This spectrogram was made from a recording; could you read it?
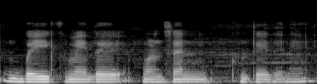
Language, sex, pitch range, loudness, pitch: Kannada, male, 115-130 Hz, -18 LUFS, 120 Hz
